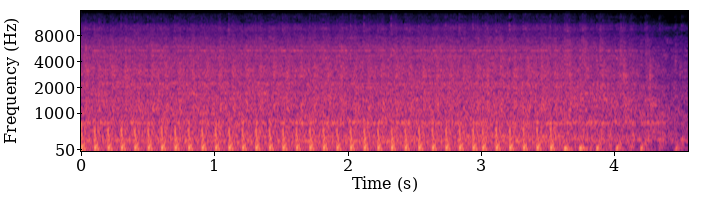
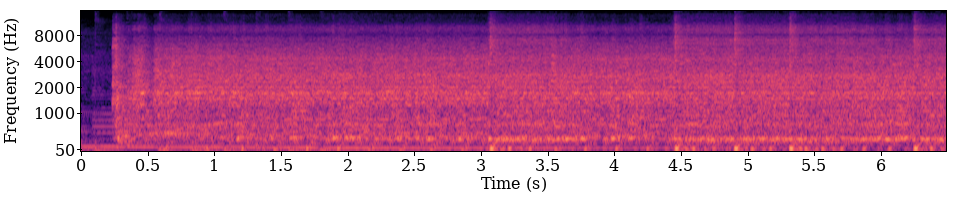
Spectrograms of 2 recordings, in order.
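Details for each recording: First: 1982 LongLife 36-inch lawn tractor, barn find unused for years, running after carburetor needle work: steady, even thumping about three beats a second, constant rhythm before winding down; normal running. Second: 1982 LongLife 36-inch lawn tractor, barn find sat for years, first start on jumper cables with fresh gas: catches and keeps running with a few irregular pops; likely flooding from a stuck-open float needle, running rich.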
